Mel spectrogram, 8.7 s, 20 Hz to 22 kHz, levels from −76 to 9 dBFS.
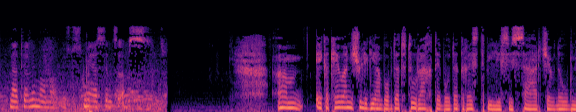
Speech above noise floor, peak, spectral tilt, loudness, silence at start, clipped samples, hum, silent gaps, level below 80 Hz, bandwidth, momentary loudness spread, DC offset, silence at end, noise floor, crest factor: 31 dB; -6 dBFS; -5.5 dB/octave; -19 LUFS; 0 s; under 0.1%; none; none; -34 dBFS; 8.8 kHz; 9 LU; under 0.1%; 0 s; -49 dBFS; 14 dB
